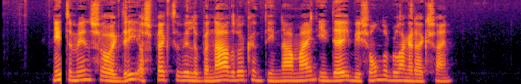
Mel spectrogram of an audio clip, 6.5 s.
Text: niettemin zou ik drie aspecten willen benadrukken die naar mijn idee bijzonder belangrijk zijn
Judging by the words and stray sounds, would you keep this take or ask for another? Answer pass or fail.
fail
